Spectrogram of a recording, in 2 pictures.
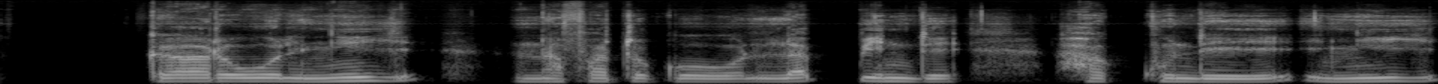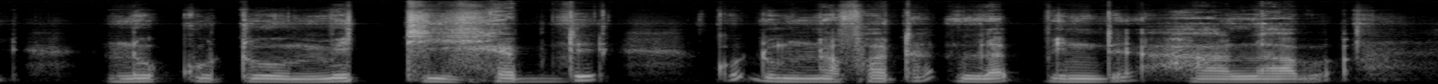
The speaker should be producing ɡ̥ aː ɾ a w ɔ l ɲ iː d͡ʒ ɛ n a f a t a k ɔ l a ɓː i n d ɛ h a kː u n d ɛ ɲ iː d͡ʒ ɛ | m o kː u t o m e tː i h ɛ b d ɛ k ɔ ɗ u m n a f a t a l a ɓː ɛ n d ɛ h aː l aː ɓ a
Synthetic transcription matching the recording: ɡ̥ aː ɾ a w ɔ l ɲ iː d͡ʒ ɛ n a f a t a k ɔ l a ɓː i n d ɛ h a kː u n d ɛ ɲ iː d͡ʒ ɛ | n o kː u t ɔ m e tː i h ɛ b d ɛ k ɔ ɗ u m n a f a t a l a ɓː i n d ɛ h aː l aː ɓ a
